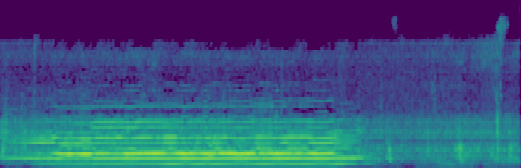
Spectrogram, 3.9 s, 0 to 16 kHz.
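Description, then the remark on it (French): A male whale, first identified in 1979, sings underwater near a boat, its song played over the boat's loudspeakers: a long, loud, steady tonal moan rich in harmonics holds for nearly three seconds, then gives way to softer, wavering calls. “Ce mâle dont nous entendons les mélodies a été baptisé Harry.”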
